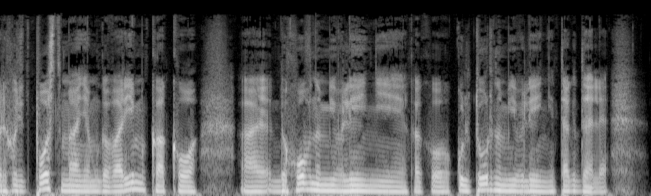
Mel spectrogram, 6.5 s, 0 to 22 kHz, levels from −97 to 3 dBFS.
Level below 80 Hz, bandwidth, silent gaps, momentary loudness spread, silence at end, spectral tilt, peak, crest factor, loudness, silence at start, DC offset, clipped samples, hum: -34 dBFS; 15.5 kHz; none; 7 LU; 0.2 s; -6.5 dB/octave; 0 dBFS; 14 dB; -15 LUFS; 0 s; 0.8%; under 0.1%; none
